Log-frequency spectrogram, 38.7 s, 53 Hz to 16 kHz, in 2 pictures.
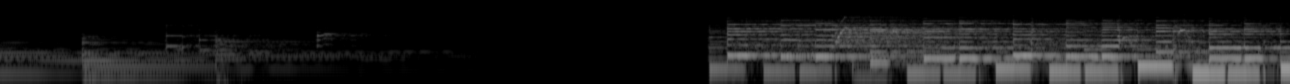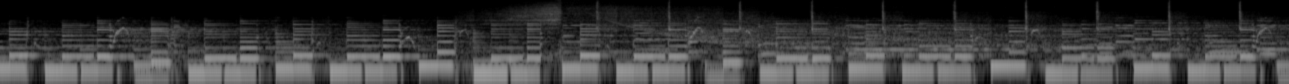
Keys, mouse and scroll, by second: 1.8 a, 2.1 middle click, 2.5 alt+e, 5.0 Tab, 5.3 middle click, 5.8 scroll down 2, 6.1-6.9 scroll up 2, 6.9 click, 7.1 Tab, 7.4 2, 7.6 alt+click, 7.8 s, 9.1 middle click, 9.4 scroll down 1, 9.6 middle click, 10.4 Tab, 11.0 ctrl+s, 11.3-12.6 drag, 12.6 middle click, 13.0 g, 16.0 shift+right click, 16.2 middle click, 16.6 shift+right click, 16.9 middle click, 17.1 scroll up 1, 17.2 middle click, 17.9 shift+a, 18.5 Tab, 18.6 s, 19.3 middle click, 19.7 g, 20.2-23.5 middle drag, 23.5 x, 24.3 click, 24.5-26.1 right drag, 26.1 click, 26.3 click, 27.3 right click, 28.3 2, 28.7-30.3 drag, 30.9 middle click, 31.2 s, 33.1 click, 33.4 2, 33.7 shift+click, 34.1 right click, 34.6 1, 34.8 shift+click, 35.2 g, 36.5 s, 37.5 ctrl+b.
